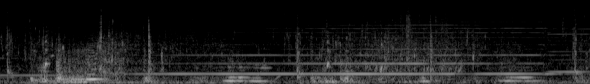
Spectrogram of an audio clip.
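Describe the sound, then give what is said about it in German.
A rowing boat is moved by an oar across water at night, gliding almost silently: quiet swishes and gurgles of water with a few soft, low creaks as the oar strokes, and no talk. “bewegte den Riemen so geschickt, dass das Boot fast geräuschlos dahin eilte.”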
